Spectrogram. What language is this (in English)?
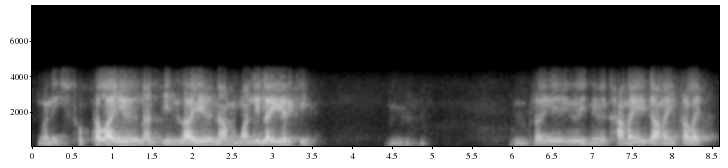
Bodo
